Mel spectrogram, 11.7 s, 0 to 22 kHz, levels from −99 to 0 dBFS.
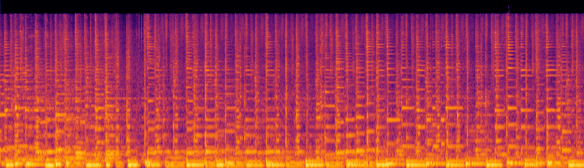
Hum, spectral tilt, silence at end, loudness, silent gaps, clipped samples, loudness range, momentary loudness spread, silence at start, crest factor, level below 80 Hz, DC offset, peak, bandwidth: none; -5 dB/octave; 0 s; -16 LUFS; none; under 0.1%; 1 LU; 4 LU; 0 s; 14 dB; -22 dBFS; under 0.1%; 0 dBFS; 16 kHz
